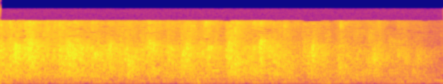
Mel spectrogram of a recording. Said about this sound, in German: Äh, Applaus für unsere zwei Schauspieler.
